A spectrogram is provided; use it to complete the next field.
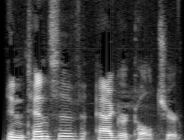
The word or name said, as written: intensive agriculture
